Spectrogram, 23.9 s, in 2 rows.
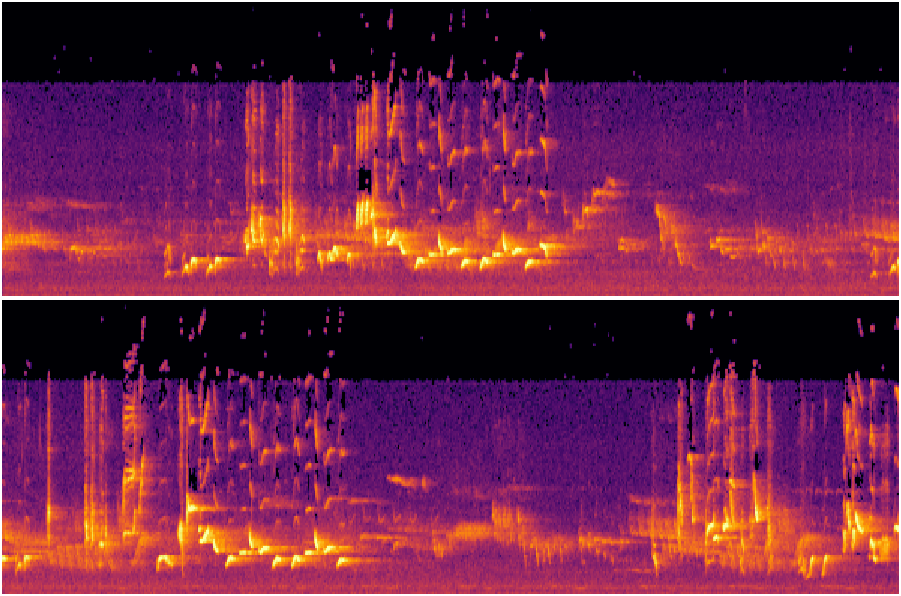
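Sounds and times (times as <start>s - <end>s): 
Sylvia atricapilla Eurasian blackcap singing: 2.2s - 8.0s, 11.6s - 17.5s, 20.6s - 23.9s.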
